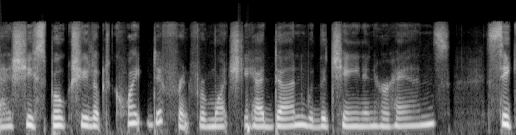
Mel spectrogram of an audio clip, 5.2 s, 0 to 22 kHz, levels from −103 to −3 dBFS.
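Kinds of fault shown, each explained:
Short concealed packet loss, at 2.37, 2.42 and 2.46 s, running to about 2.50 s: three consecutive 20 ms chunks of the speech failed to reach the decoder in time. The receiver papered over each hole by extending the preceding sound, following its pitch when voiced or substituting shaped noise otherwise, then blending back into the real signal. Chained together, they leave a smeared, wobbling patch lasting roughly an eighth of a second.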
